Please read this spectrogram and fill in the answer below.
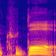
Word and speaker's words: Qadir: I know Qadir is pronounced correctly because somebody told me how I was doing it wrong.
